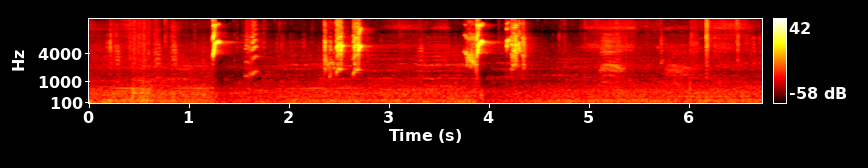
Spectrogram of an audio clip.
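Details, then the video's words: Budgerigar breeding pair kept as home pets, chirping: short sharp high chirps and squawks in loose bursts, several clustered together, with quiet gaps between and a faint low background hum. "Cute Budgies Chirping Sounds"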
